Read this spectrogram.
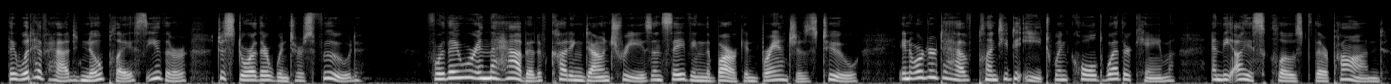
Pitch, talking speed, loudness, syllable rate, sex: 205 Hz, 200 wpm, -19 LUFS, 4.9 syllables/s, female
